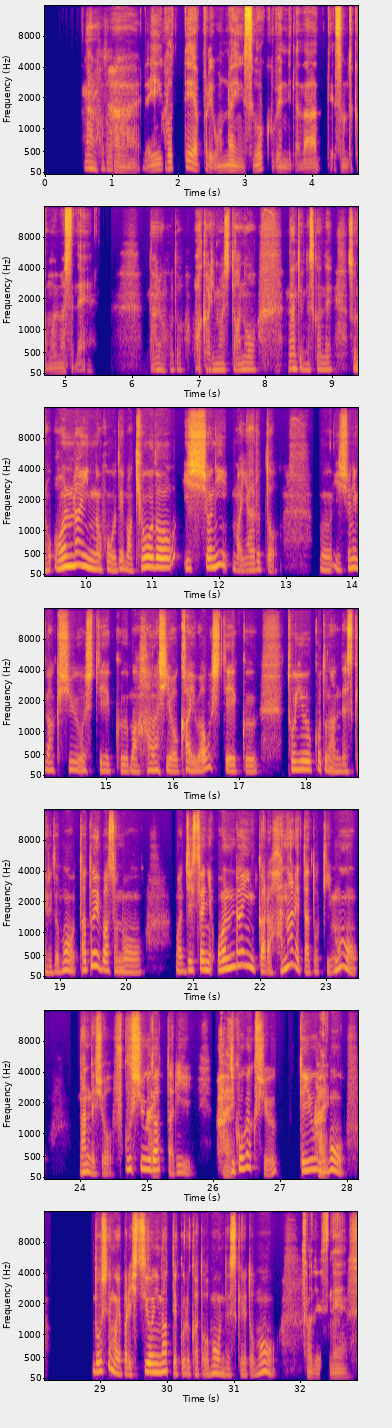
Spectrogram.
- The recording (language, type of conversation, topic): Japanese, podcast, 自分に合う勉強法はどうやって見つけましたか？
- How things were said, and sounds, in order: none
